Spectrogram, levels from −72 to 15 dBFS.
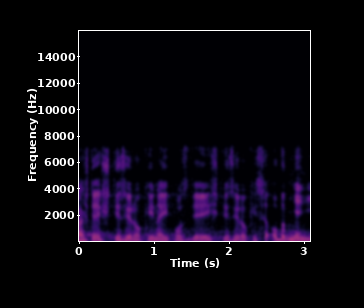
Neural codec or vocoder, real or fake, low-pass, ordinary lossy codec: none; real; 7.2 kHz; MP3, 64 kbps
